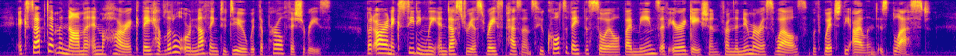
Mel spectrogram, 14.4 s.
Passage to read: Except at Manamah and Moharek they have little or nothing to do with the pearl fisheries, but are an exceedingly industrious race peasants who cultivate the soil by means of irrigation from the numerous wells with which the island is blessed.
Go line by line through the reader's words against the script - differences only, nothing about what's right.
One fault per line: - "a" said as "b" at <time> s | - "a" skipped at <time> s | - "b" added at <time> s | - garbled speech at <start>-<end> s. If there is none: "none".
none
